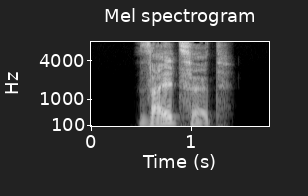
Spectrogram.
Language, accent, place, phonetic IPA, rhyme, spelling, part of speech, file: German, Germany, Berlin, [ˈzalt͡sət], -alt͡sət, salzet, verb, De-salzet.ogg
- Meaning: second-person plural subjunctive I of salzen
